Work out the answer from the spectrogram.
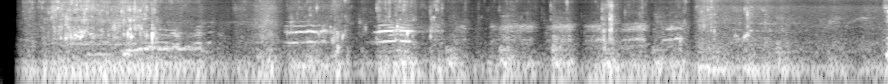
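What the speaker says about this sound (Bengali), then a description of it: "তো তার জন্য প্রথমে আমি চিকেনটা ধুয়ে নিচ্ছি।" Raw chicken pieces being washed in water in a kitchen before cooking a curry with young jackfruit, with close sloshing, trickling and splashing in uneven bursts, and a voice murmuring faintly in places.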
